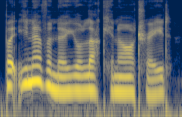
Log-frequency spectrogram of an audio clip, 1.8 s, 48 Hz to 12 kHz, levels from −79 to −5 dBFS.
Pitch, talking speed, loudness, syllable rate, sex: 180 Hz, 295 wpm, -16 LUFS, 6.7 syllables/s, female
